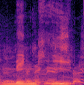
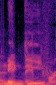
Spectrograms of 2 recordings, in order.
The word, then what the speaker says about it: Mingi: So it's pronounced Mingi, Mingi, but Okay. it's pretty much if you want to say Ming, like the Ming Dynasty with the E. It's a Mingi.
